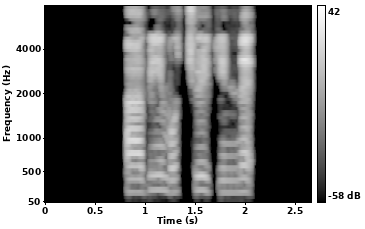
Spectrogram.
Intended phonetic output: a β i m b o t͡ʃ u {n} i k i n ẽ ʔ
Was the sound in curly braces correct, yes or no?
no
